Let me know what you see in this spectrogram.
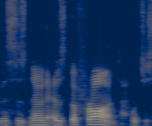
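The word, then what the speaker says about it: Fronde: so there would be some rebellion amongst the lower nobles from 1649 to 1652 and this is known as the frond which is spelled fro and f-r-o-n-d-e and when this happens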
